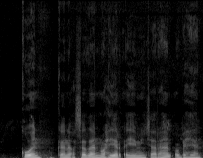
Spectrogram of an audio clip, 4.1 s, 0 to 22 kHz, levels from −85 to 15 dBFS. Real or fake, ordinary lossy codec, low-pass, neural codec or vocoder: real; none; none; none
